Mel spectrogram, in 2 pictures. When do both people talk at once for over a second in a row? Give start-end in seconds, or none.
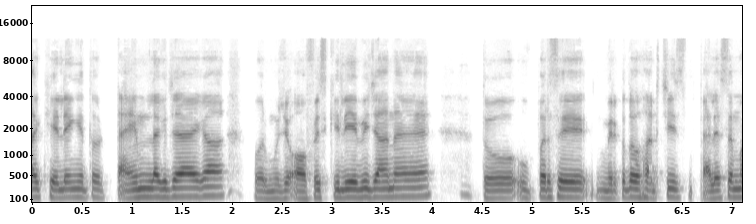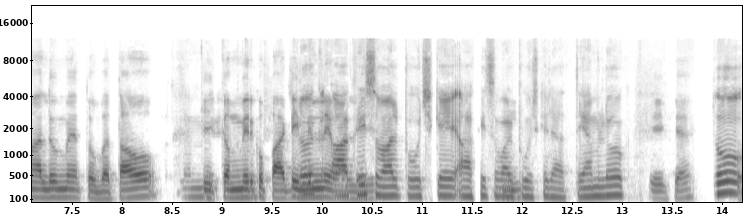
8.8-10.6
